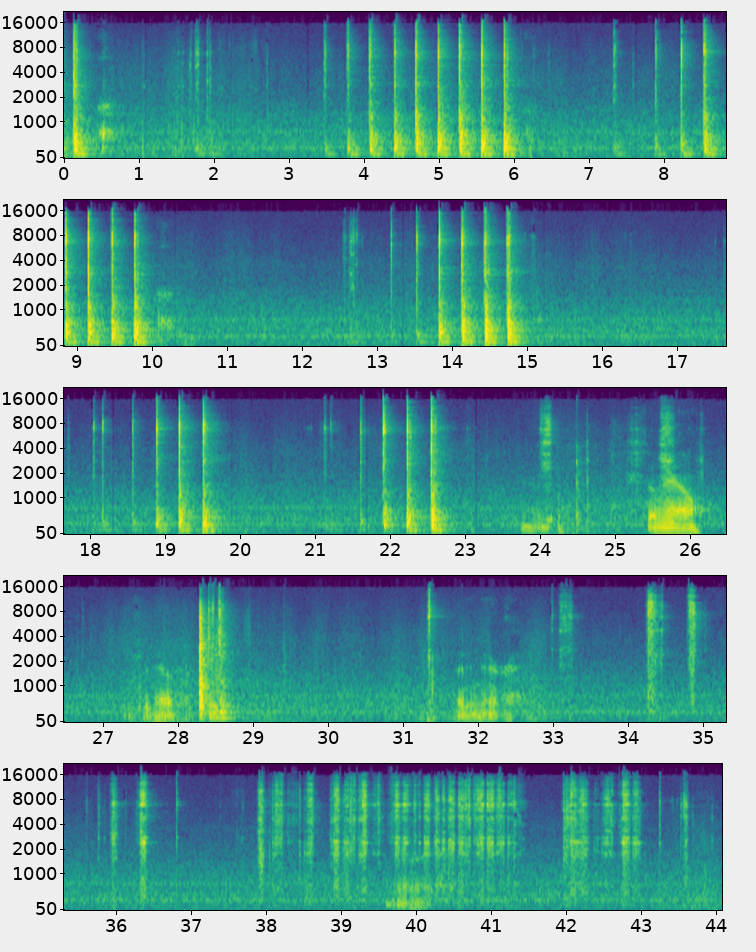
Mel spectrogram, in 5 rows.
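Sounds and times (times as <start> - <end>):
hammer tapping metal rod: 0.0 - 0.4, 3.5 - 6.1, 7.3 - 10.0, 13.5 - 15.0, 18.0 - 19.8, 21.6 - 22.8
metallic clicks and scrapes: 1.5 - 2.8, 12.5 - 13.7, 17.6 - 19.6, 24.0 - 26.2, 32.9 - 33.4, 34.2 - 36.9, 37.6 - 44.0.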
